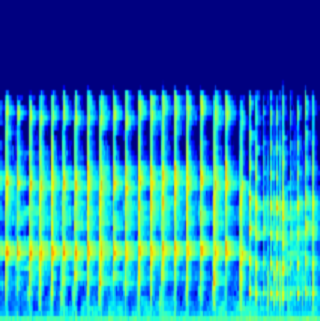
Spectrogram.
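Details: Lovebird giving a ngekek trill meant to stimulate other lovebirds to sing: a long, fast string of sharp, high chattering notes, about six per second, that breaks into quicker, thinner stuttering ticks near the end.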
